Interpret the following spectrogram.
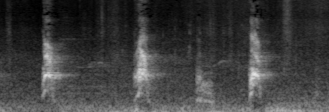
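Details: An irritated Shih Tzu gives three sharp, high-pitched barks, each a short yap spaced over a second apart.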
